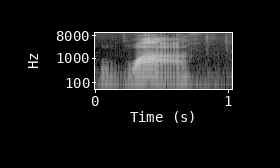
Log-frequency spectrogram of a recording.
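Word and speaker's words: は: an excellent question the wa is the letter ha in japanese however when it's used in this grammar point to mark the subject it is pronounced like a w but everywhere else it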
